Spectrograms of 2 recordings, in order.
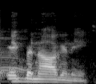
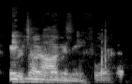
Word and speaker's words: Igbinoghene: Noah Igbinoghene.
